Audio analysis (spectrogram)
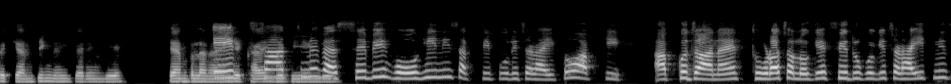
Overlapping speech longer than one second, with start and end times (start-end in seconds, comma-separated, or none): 2.1-3.4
